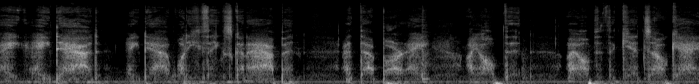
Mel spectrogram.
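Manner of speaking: barely audible, hushed, breathy whisper. Retelling a brother's questions during a quiet movie: imitating a whisper. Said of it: "was just whispering".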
